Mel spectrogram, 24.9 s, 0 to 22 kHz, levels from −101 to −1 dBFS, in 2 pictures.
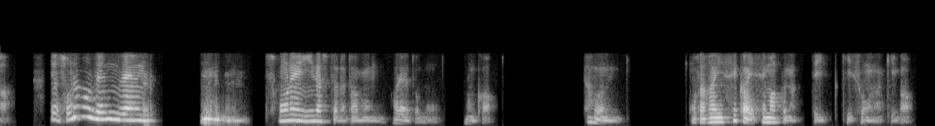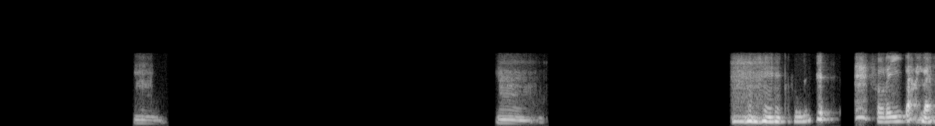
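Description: Speech carried on a 32 kbit/s G.726 line (150 Hz to 3.5 kHz), with a codec payload misread from 1.9 to 3.17 s: sender and receiver disagree on the bit order of each G.726 code word, so the decoder applies wrong step updates and buries the speech in harsh distortion.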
